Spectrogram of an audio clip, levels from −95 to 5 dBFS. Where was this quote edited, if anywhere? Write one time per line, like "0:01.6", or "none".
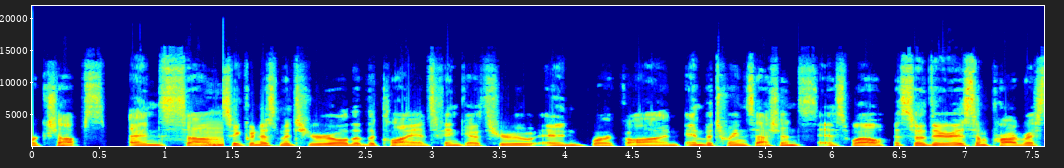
0:01.4
0:04.9
0:06.5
